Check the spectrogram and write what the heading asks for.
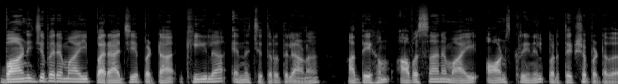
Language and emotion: Malayalam, neutral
